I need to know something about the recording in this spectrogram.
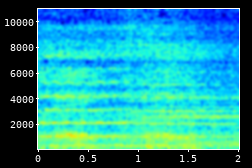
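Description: Soft film-score music with gliding, bending string-like tones, over a steady high-pitched whine.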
